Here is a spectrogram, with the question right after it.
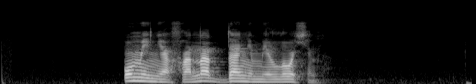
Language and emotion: Russian, positive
